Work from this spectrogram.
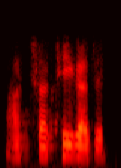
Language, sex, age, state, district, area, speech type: Bengali, male, 45-60, West Bengal, Purba Bardhaman, urban, conversation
